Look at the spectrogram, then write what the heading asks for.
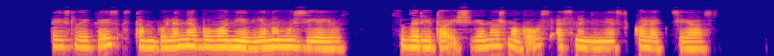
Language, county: Lithuanian, Alytus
